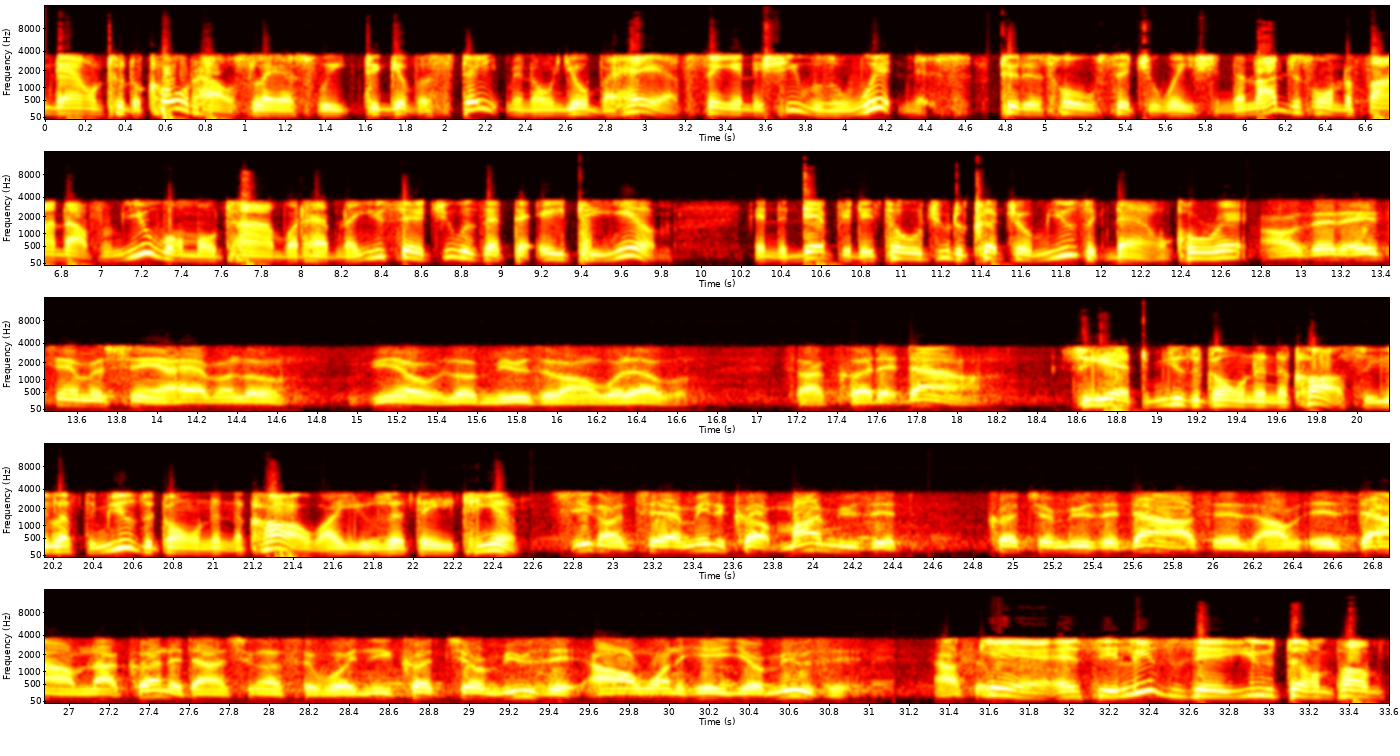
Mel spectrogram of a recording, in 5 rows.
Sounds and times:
Speech: 0.0s - 33.6s.

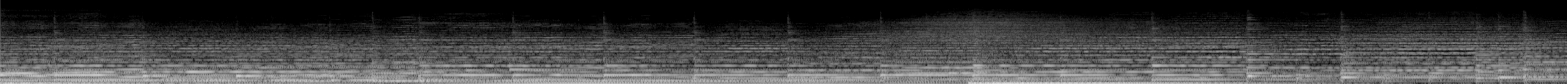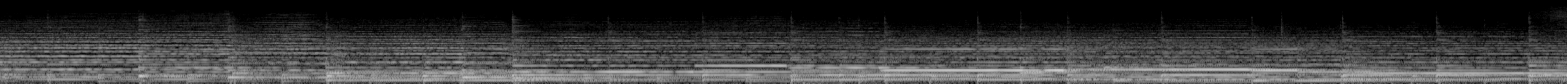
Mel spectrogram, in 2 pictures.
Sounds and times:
Soundtrack music: 0.0s - 29.7s
Background music: 0.0s - 31.3s.

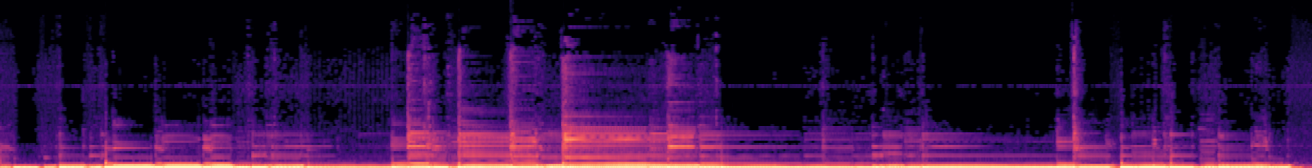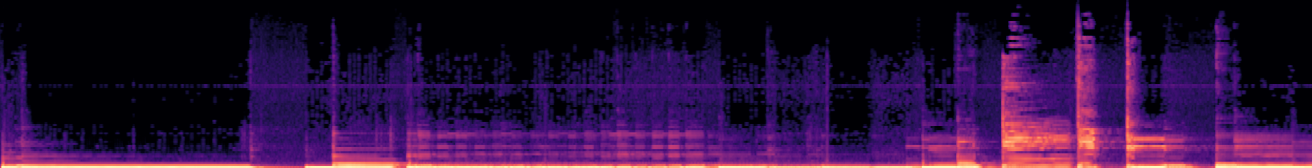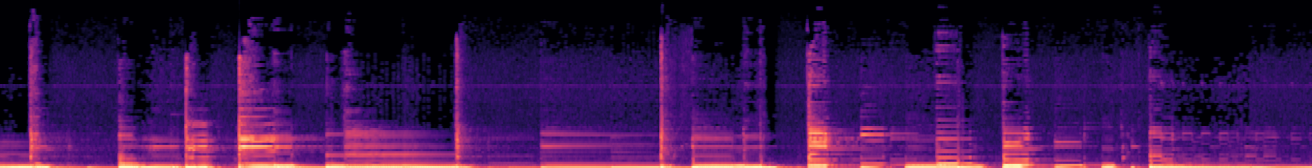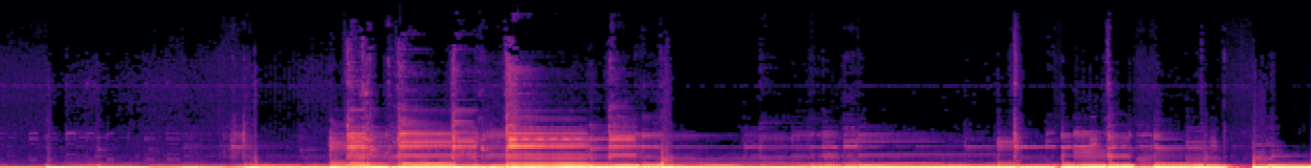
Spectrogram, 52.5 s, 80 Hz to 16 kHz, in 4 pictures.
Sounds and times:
Guitar: 0.0s - 52.4s
Inside, small room: 0.0s - 52.4s.

